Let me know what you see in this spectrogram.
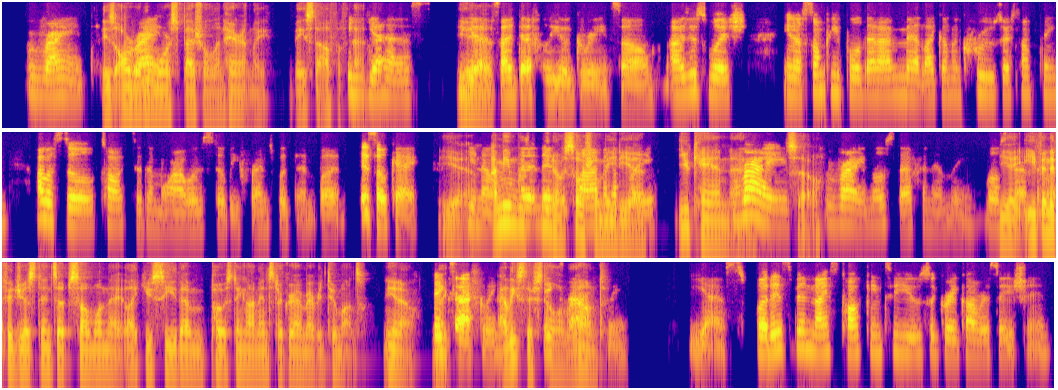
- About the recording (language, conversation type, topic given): English, unstructured, How can you meet people kindly and safely in new cities, neighborhoods, or travel destinations?
- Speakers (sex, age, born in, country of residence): female, 25-29, United States, United States; male, 30-34, United States, United States
- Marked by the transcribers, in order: none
